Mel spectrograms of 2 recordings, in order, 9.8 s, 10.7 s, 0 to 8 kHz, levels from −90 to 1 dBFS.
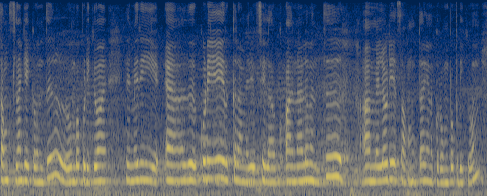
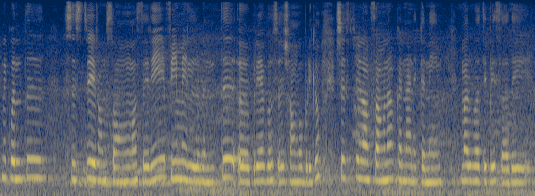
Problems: background sounds at intervals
